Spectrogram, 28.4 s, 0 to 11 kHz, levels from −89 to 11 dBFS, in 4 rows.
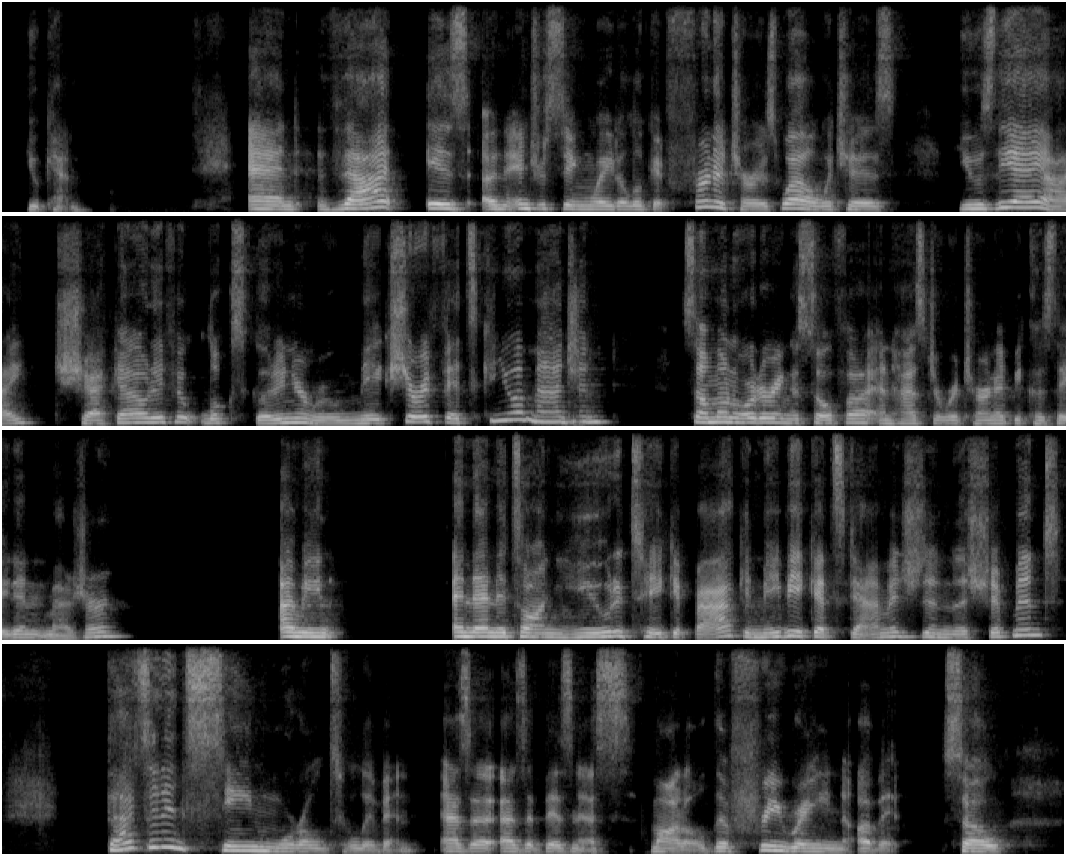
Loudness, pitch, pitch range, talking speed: -26 LUFS, 205 Hz, 180-230 Hz, 180 wpm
